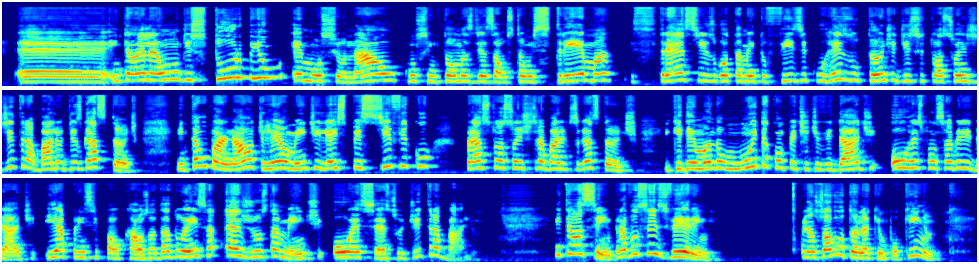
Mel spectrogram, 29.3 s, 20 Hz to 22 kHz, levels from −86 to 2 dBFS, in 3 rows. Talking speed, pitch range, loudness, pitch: 130 wpm, 255-325 Hz, -21 LUFS, 290 Hz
